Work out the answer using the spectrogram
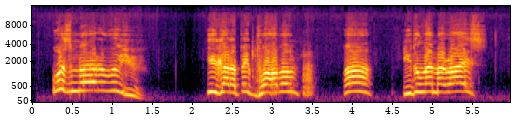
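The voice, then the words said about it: Robert De Niro-style tough-guy voice. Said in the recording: “Him doing kind of a Robert De Niro-esque ... Yes, De Niro-esque.”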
